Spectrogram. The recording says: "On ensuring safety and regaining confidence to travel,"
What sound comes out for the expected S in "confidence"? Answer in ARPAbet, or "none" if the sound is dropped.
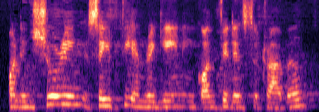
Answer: S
